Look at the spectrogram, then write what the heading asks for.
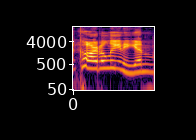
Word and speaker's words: Cardellini: Linda Cardellini. Your last name rhymes with tortellini.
